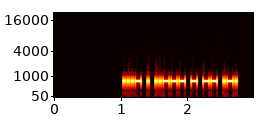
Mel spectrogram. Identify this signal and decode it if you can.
Morse code, heard as a keyed tone, about 40 wpm, 700 Hz. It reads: VE2TMR
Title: DXCC-100 Call Signs - 6 Characters - Repeated 3x - 40wpm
